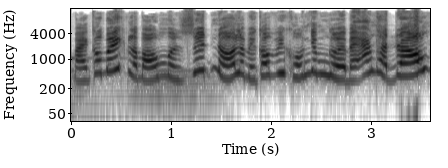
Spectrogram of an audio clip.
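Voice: extremely high pitch, fast talker. A performer voicing a curious, cheeky young puppy in a children's cartoon. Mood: earnest. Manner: childlike, questioning. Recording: music under the voice.

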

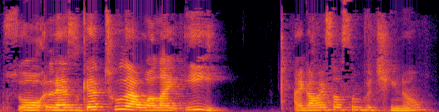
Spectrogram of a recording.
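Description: A woman's voice: fairly high pitch, steady tone, normal speed, a bit bright. A woman of twenty chatting casually in a bedroom Q&A vlog, slangy and mixing in Spanish words, recorded on a phone. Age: 20s. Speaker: vlogger. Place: small bedroom. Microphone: phone camera at arm's length.

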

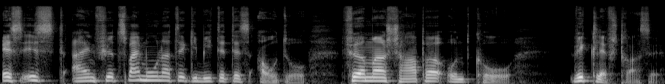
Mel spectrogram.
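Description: A man's voice: on the high side, very animated, slow pace, heavily acted. A man voicing a cunning fifteen-year-old Berlin street boy in an audiobook, reporting eagerly in clipped phrases. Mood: brisk, proud. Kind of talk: audiobook character reading.

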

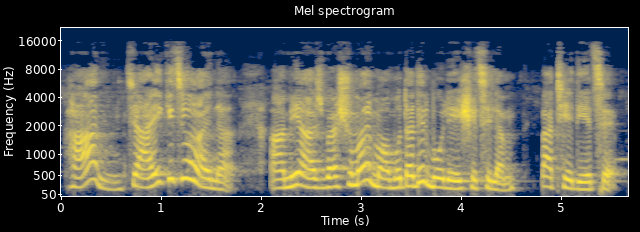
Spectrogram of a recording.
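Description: A woman's voice: fairly high pitch, sing-song, moderate pace, darkish tone. A woman voicing a polite male college professor in a story, mild and teasing, with an air of feigned innocence. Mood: amused.

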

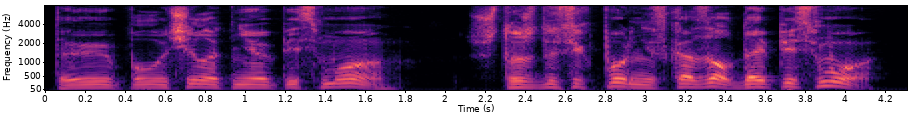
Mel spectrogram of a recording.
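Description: Man acting a hearty, proud father, lowish voice. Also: moderate pace, mellow, dry recording, studio quality, natural voice. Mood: excited, demanding. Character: proud, hearty middle-aged father talking to grown son. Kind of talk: audiobook character dialogue.

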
